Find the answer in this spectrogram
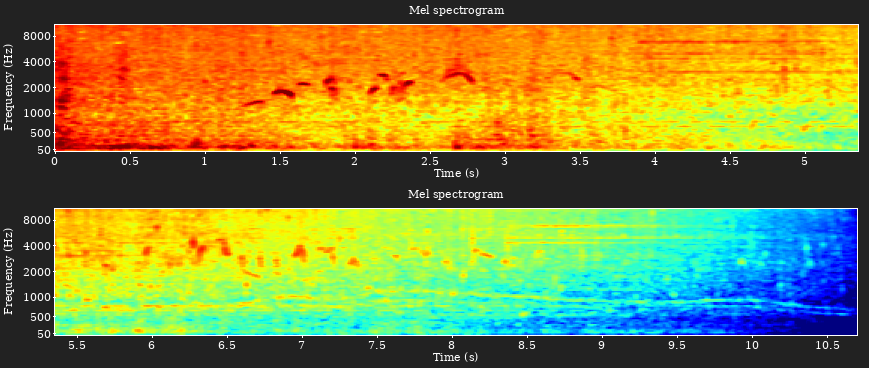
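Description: Closing sound bed of a low rumble like distant thunder, with rain-like noise and faint music. A few short chirps come about two seconds in. It all fades out steadily, gone after about nine seconds.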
